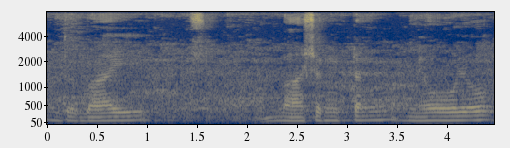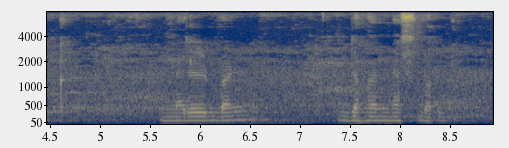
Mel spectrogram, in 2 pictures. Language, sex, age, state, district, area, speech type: Sanskrit, male, 30-45, Kerala, Ernakulam, rural, spontaneous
